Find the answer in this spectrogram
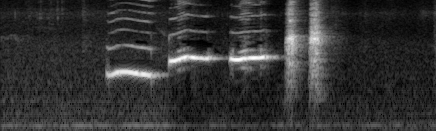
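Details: Ashy tailorbird (kaso kaso) song phrase: three clear whistled notes, each higher than the one before, followed by two quick buzzy chips.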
